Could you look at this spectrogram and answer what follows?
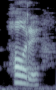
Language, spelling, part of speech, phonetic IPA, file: Polish, chory, adjective / noun, [ˈxɔrɨ], Pl-chory.ogg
